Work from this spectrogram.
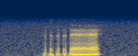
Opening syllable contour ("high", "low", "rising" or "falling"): rising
